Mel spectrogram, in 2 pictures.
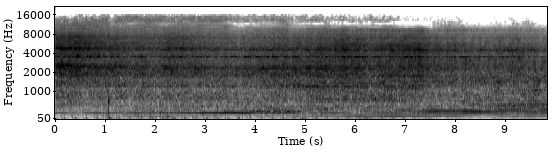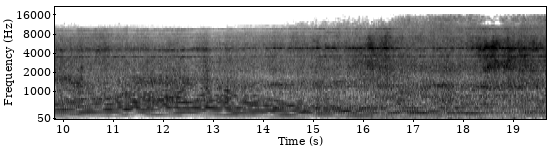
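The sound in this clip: A propeller aircraft taxis in, its engine a loud, continuous droning hum with layered buzzing tones that shift gradually but never drop out.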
